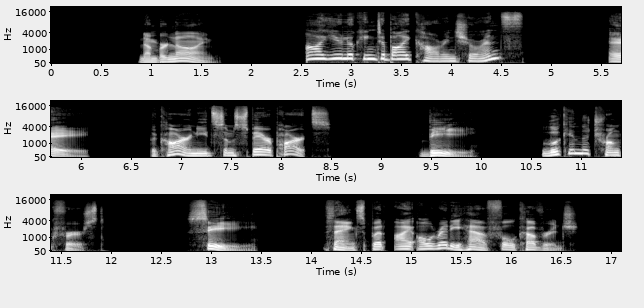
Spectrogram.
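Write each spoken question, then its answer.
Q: Are you looking to buy car insurance?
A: C: Thanks, but I already have full coverage.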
